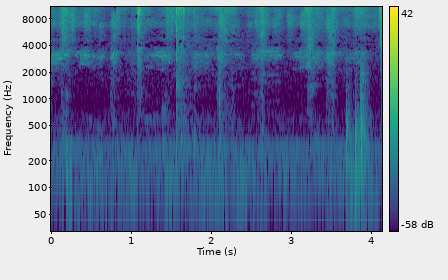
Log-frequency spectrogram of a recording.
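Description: Quiet handling of an oracle card deck: a few soft clicks and taps, then a louder rustle of cards near the end, over a steady low hum.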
